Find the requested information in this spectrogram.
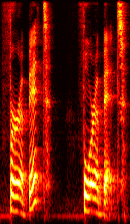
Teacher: sometimes native speakers will pronounce the T in this case because it's at the end of a sentence. There's a period.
